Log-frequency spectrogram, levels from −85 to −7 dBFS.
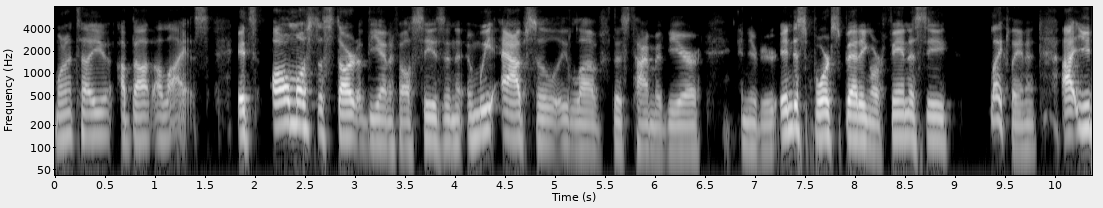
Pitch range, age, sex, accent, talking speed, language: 120-145 Hz, 20-39, male, American, 190 wpm, English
